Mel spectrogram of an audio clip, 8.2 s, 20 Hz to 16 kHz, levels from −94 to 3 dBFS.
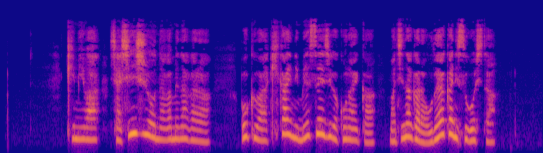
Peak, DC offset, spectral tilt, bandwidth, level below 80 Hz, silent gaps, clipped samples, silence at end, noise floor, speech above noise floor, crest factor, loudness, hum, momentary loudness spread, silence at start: -10 dBFS; under 0.1%; -2.5 dB/octave; 11 kHz; -86 dBFS; none; under 0.1%; 0.7 s; -73 dBFS; 44 dB; 20 dB; -29 LUFS; none; 11 LU; 1 s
